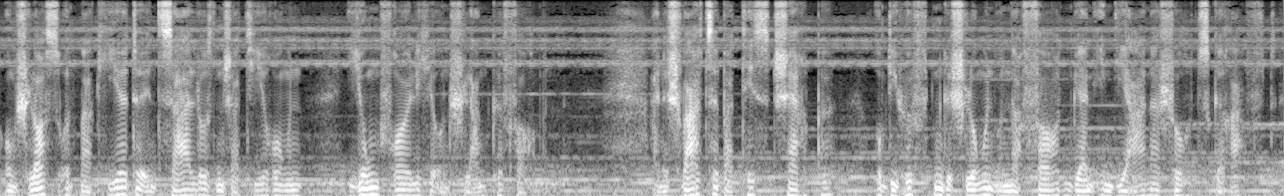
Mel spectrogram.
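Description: A man giving a measured, solemn scripted narration of a literary audiobook. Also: low-pitched. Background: music.

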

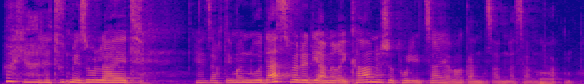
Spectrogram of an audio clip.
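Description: A woman's voice: medium pitch, brisk, darkish tone, lightly acted. An actress in a German radio play as a wholesome, optimistic young woman who is flustered, hesitant and effusive. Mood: chatty.

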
